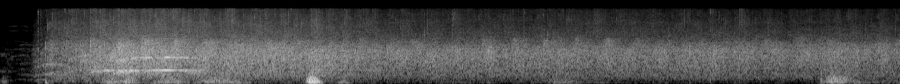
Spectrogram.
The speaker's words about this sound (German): Der Applaus gerade eben entschädigt sehr für die letzten 4 Tage.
